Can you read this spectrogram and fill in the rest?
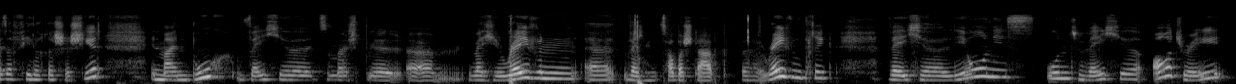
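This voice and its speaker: A woman's voice: on the high side, a little mellow. A woman casually reading her own fan fiction aloud, with chatty asides and many fillers.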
